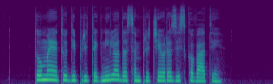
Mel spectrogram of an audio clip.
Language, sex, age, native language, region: Slovenian, female, 30-49, Slovenian, Central Slovenia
